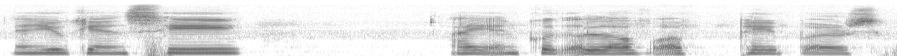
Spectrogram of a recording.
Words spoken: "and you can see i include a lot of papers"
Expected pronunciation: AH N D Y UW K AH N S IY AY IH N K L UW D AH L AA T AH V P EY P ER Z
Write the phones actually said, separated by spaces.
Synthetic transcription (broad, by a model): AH N Y UW K AH N S IY AY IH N K UW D AH L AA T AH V P EY P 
